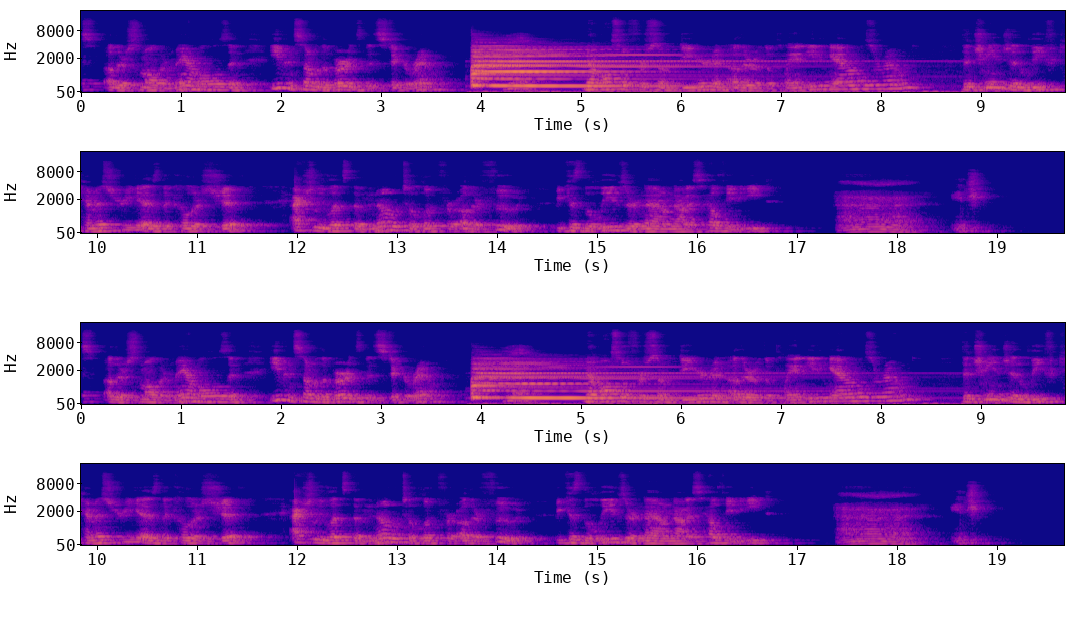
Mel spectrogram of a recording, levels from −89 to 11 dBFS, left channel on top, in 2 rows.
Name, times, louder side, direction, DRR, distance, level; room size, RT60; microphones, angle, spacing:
voice 1, 0.0-3.6 5.0-8.3 8.8-11.4 11.9-14.3 14.6-16.7, left 1 dB, 35° right, -4 dB, 1.6 m, -39 dB
Gong, 3.9-6.8, left 3 dB, 45° left, 0.5 m, -28 dB
voice 2, 4.2-4.5 8.9-9.2 17.4-18.3 18.5-18.8, equal, 75° right, -3 dB, 1.3 m, -45 dB
4.0 x 4.0 x 2.3 m, 0.70 s
head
